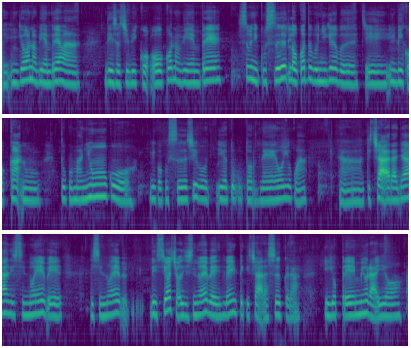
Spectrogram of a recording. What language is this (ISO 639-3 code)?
vmj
